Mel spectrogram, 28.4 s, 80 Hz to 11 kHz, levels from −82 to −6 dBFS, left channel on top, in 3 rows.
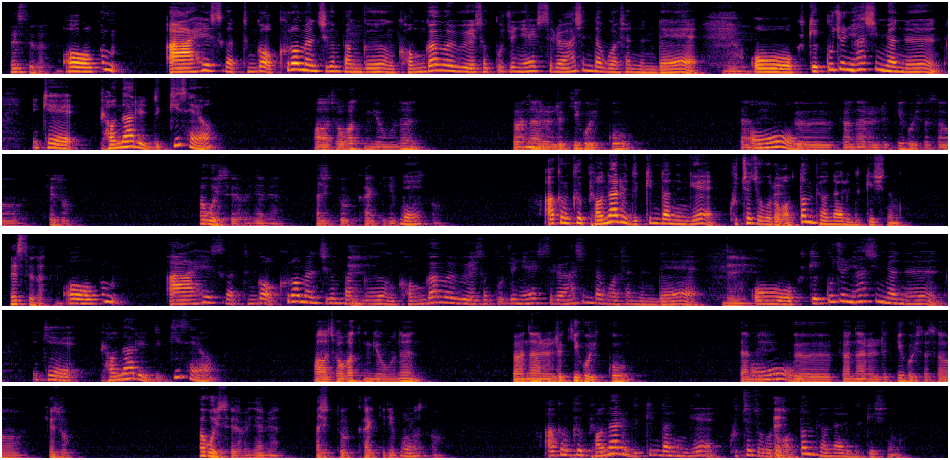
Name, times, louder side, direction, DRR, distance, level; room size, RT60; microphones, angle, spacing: voice 1, 0.1-0.7 3.5-3.6 7.2-7.5 12.6-13.7 14.6-15.8 16.9-19.6 20.9-21.7 22.1-23.1 26.7-26.8, right 3 dB, 60° right, 0.5 m, -31 dB
voice 2, 0.7-1.2 1.7-9.4 9.9-10.2 10.5-11.6 14.7-14.9 16.9-17.5 22.9-23.1 24.4-27.9, left 6 dB, 90° left, 0.4 m, -26 dB
4.5 x 2.3 x 3.9 m
head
